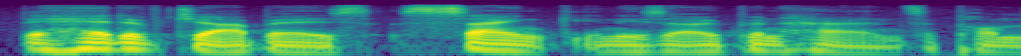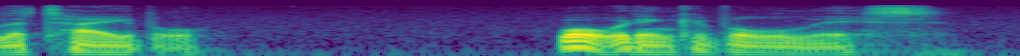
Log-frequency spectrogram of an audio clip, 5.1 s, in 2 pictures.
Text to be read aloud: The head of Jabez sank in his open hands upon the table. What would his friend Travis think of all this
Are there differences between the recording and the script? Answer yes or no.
yes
